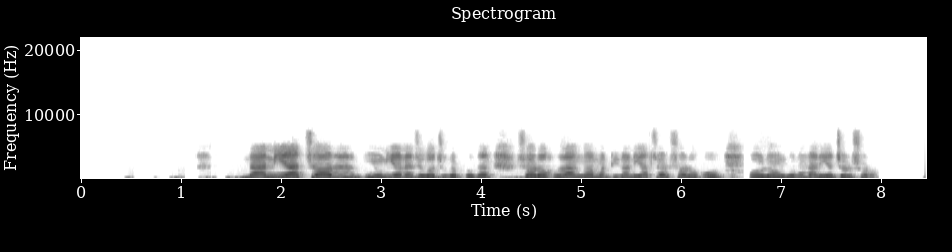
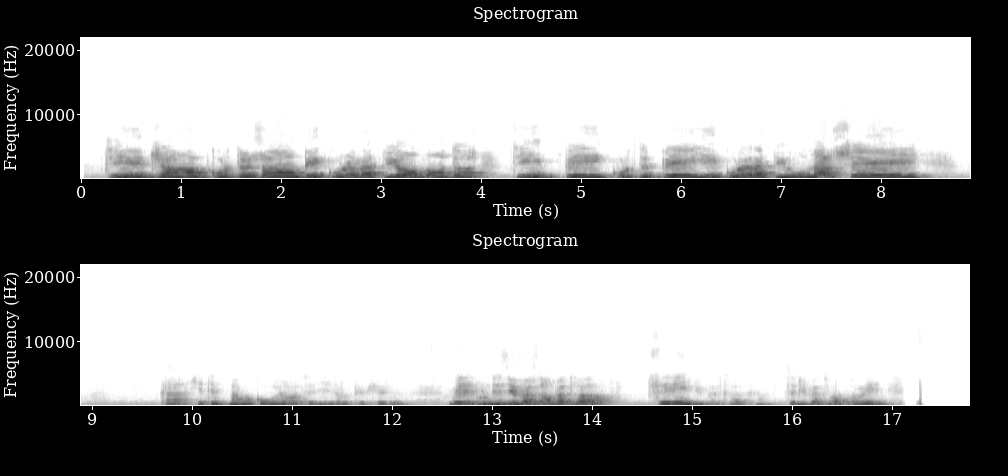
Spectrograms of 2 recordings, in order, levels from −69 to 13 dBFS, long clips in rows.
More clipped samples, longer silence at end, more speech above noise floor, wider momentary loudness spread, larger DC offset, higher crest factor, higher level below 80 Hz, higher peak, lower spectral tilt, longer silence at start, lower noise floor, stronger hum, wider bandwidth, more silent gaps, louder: neither; second, 0.5 s vs 0.8 s; about the same, 28 dB vs 31 dB; second, 7 LU vs 17 LU; neither; about the same, 16 dB vs 14 dB; about the same, -54 dBFS vs -50 dBFS; about the same, -2 dBFS vs -2 dBFS; second, -5 dB/octave vs -8 dB/octave; first, 0.45 s vs 0.25 s; about the same, -45 dBFS vs -46 dBFS; neither; first, 7.8 kHz vs 5.2 kHz; neither; second, -18 LUFS vs -15 LUFS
